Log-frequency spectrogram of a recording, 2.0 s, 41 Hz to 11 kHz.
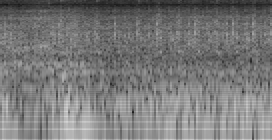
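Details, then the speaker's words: Early-1960s Ford F100 unibody, first start after 25+ years abandoned, idling with 60 psi oil pressure: rough idle with a puffing, ticking hiss from an exhaust leak, plus some noisy lifters. "that's exhaust leaking that's not bad some noisy lifters"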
